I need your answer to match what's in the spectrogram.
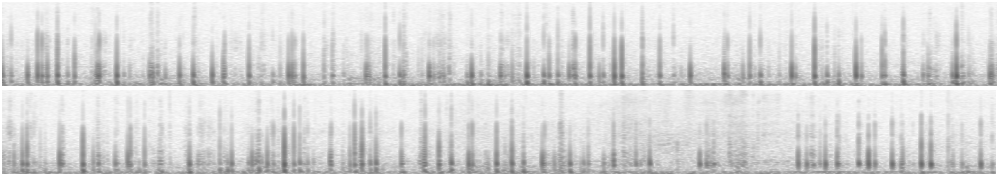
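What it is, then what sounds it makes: Rubber toy chicken leg. A hand-sized fake chicken drumstick toy, apparently soft, likely hollow rubber or latex, is held in both hands and rapidly tapped and scratched with long nails. The result is a dense stream of short, dull, low-pitched taps with a soft scratching texture, briefly turning more hissy toward the end.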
